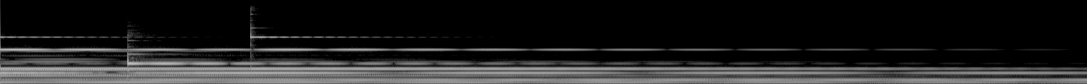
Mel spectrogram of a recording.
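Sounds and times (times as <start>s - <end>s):
bells with harmonic twist: 0.0s - 10.7s.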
